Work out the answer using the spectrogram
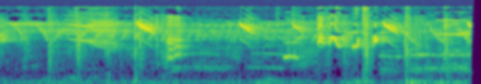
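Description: An Oriental magpie-robin sings a fast, varied run of high whistles, sharp chips and sweeping slurs, with mimicked phrases of the cinereous tit worked in.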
